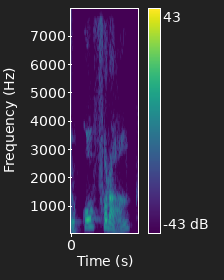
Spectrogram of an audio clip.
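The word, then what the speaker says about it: קוף: 자, 이거 이름은 꼬프입니다. 이거 P자 모양처럼 생겼다고 P라고 발음하시면 안 되고요. 저는 지금도 이렇게 타이핑 칠 때 이 꼬프를 보면 자꾸 P자를 자꾸 누리게 되는데, 자, 이거 뒤집으셔야 됩니다. 뒤집어서 180도 뒤집어서 이 Q자 Q라고 생각하시고요. 이름은 꼬프인데 이것도 마찬가지로 원래 일관성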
